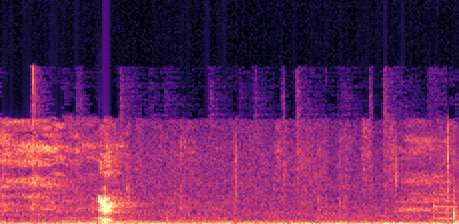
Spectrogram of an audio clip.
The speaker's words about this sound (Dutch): Kijk, dat is, die luistert goed hè die hond van, eh, die ik ooit een keer gefotografeerd heb, de hond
